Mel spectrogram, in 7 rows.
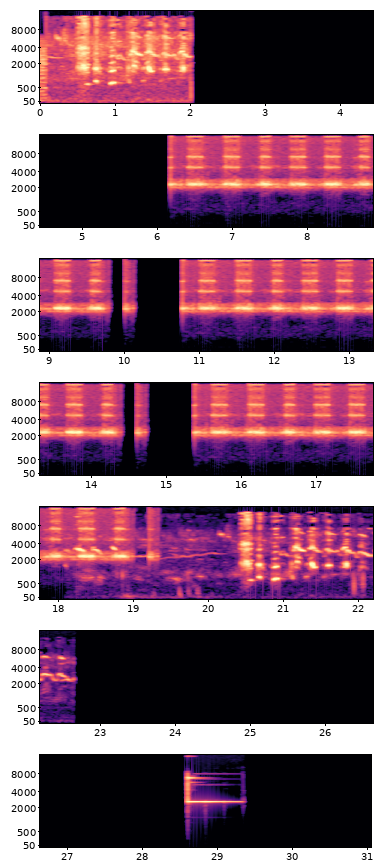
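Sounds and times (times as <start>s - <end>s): pulsing high chirping: 18.0s - 22.6s
squeaky chirps: 18.0s - 22.7s.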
